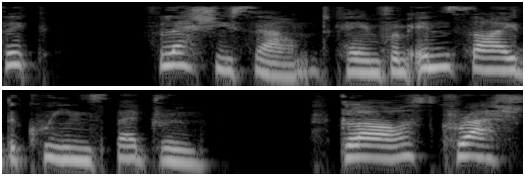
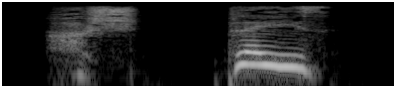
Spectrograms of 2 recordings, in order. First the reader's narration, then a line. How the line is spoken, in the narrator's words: Simon whispered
